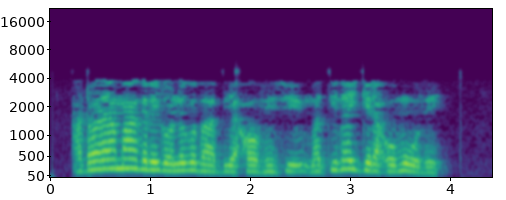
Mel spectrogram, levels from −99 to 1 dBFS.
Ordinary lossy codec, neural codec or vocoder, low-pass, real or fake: AAC, 16 kbps; none; 19.8 kHz; real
